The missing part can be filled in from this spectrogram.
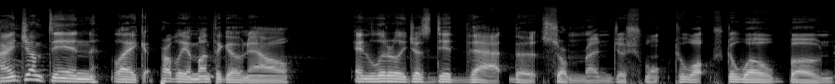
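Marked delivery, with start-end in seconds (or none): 5.1-8.4 put-on Cockney-accented older English voice. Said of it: "Why are you doing a Michael Caine?".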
